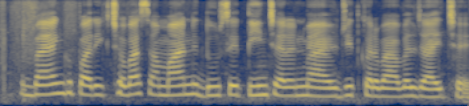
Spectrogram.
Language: Magahi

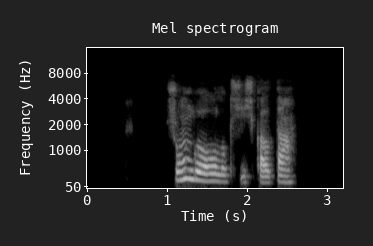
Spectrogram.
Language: Mari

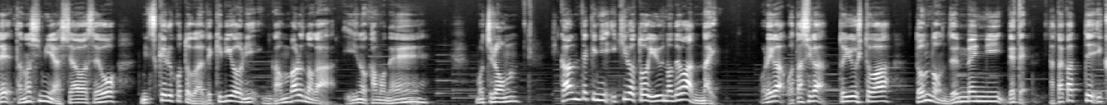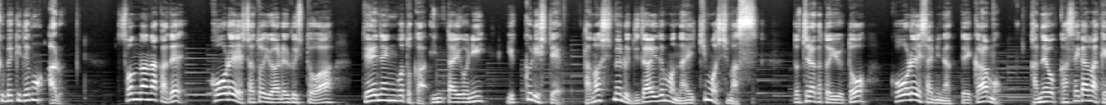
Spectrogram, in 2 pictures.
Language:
Japanese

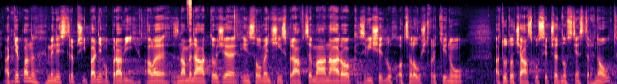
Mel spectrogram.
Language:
Czech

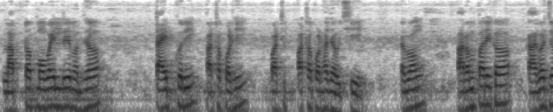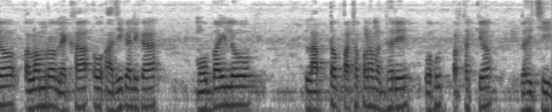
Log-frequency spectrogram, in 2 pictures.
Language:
Odia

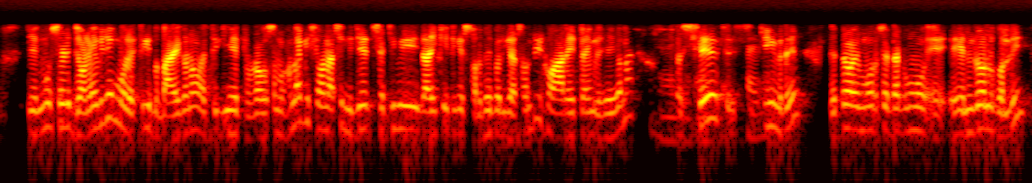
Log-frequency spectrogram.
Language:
Odia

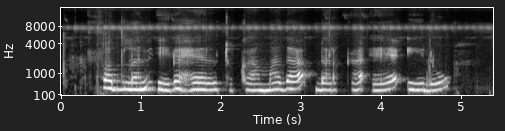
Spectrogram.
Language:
Somali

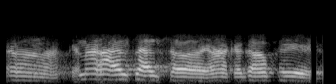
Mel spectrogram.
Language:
Maithili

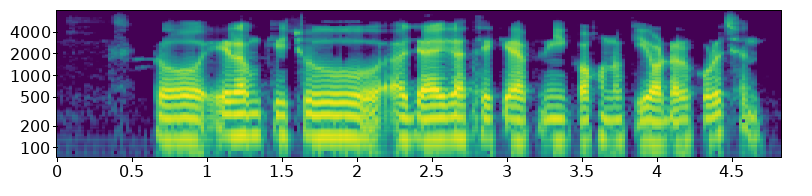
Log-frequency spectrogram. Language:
Bangla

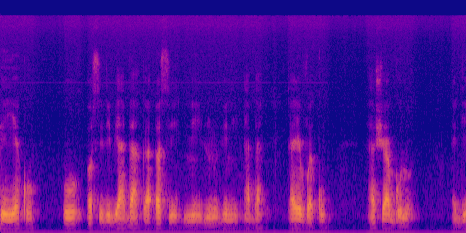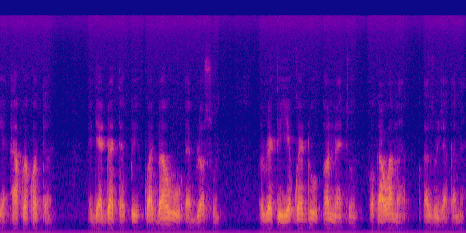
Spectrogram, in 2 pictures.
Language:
Ikposo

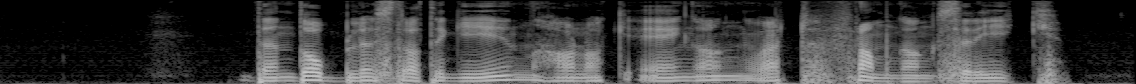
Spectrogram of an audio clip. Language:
Norwegian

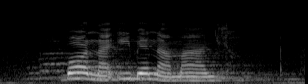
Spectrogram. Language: South Ndebele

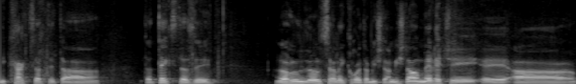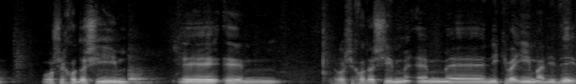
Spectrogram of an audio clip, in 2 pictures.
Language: Hebrew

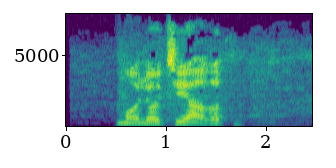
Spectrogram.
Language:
Yidgha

